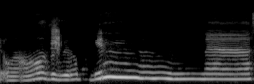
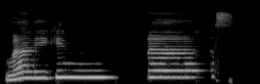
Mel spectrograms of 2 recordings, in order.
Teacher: Tapi setiap nun tasydid dia akan sempurnakan minimalnya 3 harokat.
